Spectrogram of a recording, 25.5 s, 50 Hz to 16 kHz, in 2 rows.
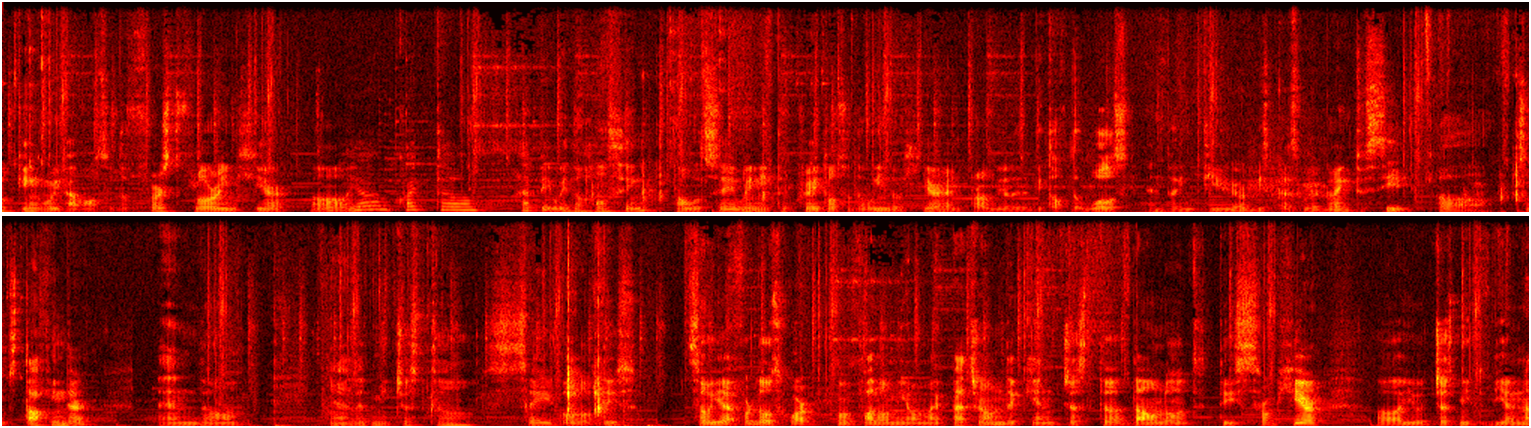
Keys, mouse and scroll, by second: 0.2 click, 5.3 F3, 5.9 click, 6.2 F3, 12.5 F3, 17.4 ctrl+s.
